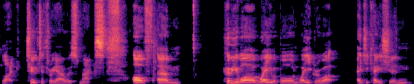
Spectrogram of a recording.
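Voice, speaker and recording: Male podcast host, casual interview style, jokey and self-deprecating, mid-pitched voice. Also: slow, warm tone.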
